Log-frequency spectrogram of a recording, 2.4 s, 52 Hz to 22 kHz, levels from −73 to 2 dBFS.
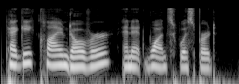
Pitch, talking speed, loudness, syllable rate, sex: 195 Hz, 175 wpm, -18 LUFS, 5.9 syllables/s, female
